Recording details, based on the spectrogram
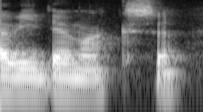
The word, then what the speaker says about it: Avidemux: Una volta che iMovie mi fa eh, il, il file esportato, passa, se un video fatto dal computer, passa su Avidemax o si scrive Avidemux, ma credo che si dica Avidemax.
